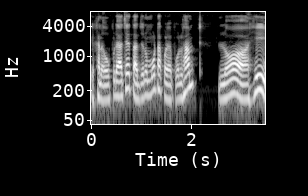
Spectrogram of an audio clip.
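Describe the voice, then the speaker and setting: A man's voice: on the high side, expressive, rapid-fire, no room sound. A man teaching Quran reading, spelling out each letter and vowel, then chanting the word drawn out. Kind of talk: slow spelled-out tajweed lesson.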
